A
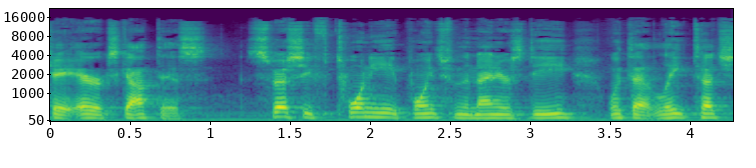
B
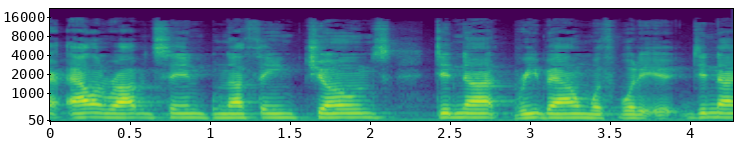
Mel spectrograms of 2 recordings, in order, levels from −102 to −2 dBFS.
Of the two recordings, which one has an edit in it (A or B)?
B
